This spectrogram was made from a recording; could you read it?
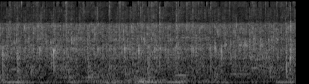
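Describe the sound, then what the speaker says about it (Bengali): Fish frying in a pan for a Bangladeshi fish curry: a steady, continuous hiss and crackle of oil, moderately loud and close, running unbroken for about three seconds before cutting off. "এভাবে আমি সবগুলো মাছ ভেজে নেব।"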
